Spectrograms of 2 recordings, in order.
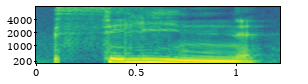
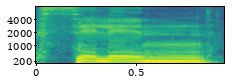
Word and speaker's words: Céline: In Quebec, it is not pronounced like Céline, in. It's more like Céline, Céline.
